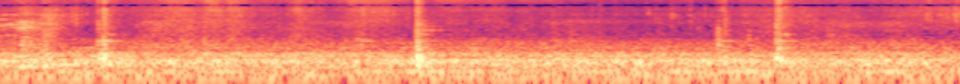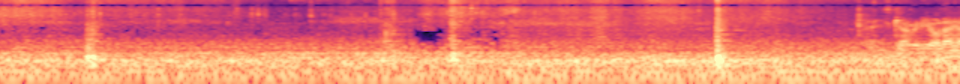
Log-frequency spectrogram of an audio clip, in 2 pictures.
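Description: Steady low room murmur, likely distant voices, broken by about seven short sharp knocks or slaps a few seconds apart, the loudest near the end.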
